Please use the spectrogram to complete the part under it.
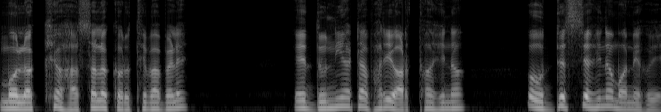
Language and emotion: Odia, sad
